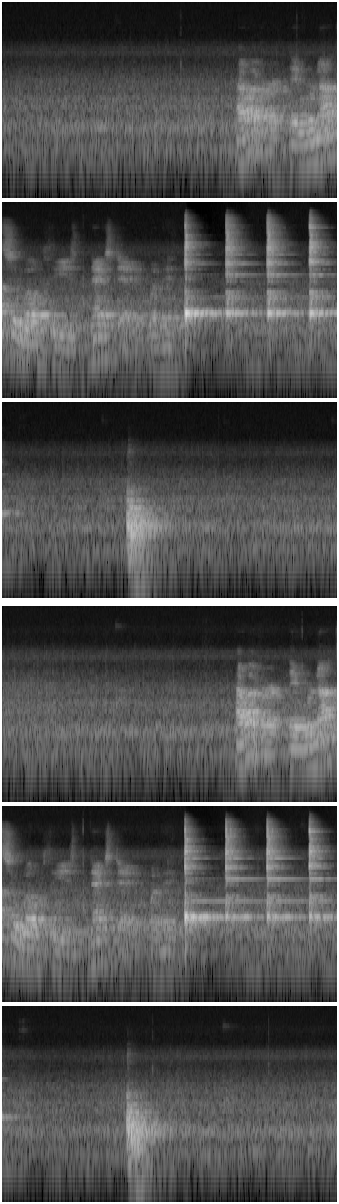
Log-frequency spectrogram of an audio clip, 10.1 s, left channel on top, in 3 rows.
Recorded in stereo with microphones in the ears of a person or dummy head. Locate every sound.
2.3 s a man speaking: 65° right (ahead or behind), 0.6 m; by 5.1 s centre (ahead or behind), 1.7 m
5.2 s dishes clattering: 15° right (ahead or behind), 1.5 m
7.9 s knocking: 30° right (ahead or behind), 1.2 m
